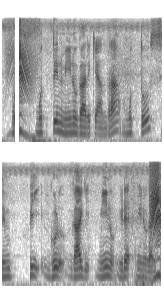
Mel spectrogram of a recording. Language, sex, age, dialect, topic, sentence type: Kannada, male, 31-35, Central, agriculture, statement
